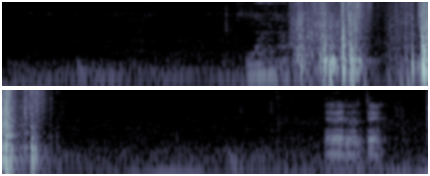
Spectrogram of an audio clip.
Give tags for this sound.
cajas cajon

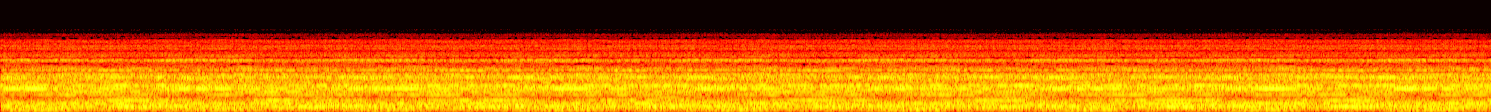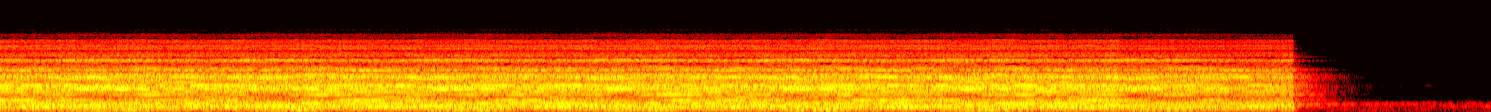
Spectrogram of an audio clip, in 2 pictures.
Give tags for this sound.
ambient atmosphere drone artificial harsh Ableton-Live

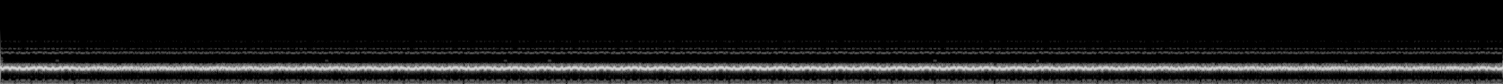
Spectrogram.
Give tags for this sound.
laser abox death-ray vintage synthetic sci-fi B-movie ray-gun

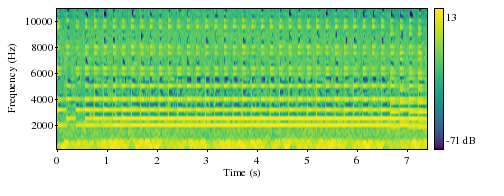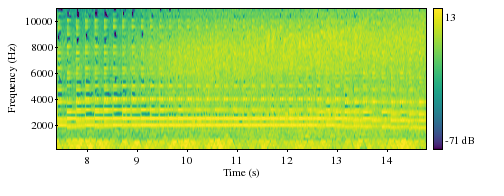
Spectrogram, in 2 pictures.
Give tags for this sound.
Dark Darkwave Experimental Noisecore Ambient Easy breakbeat Noise Listening Psychedelic new NoiseBient

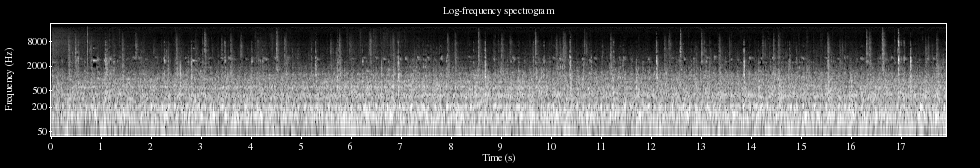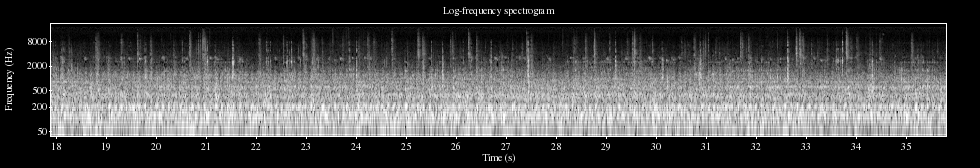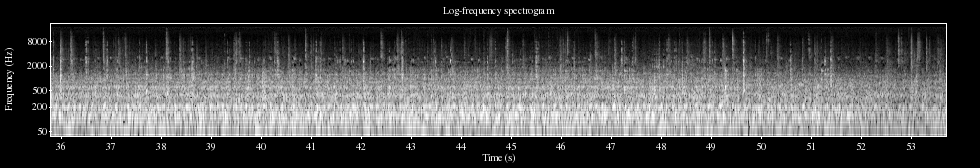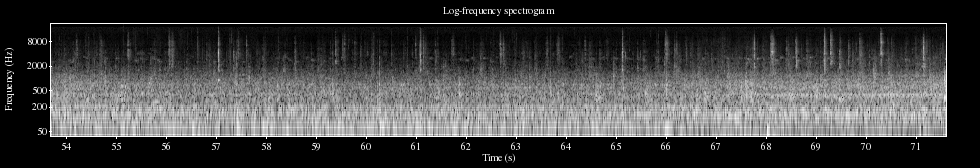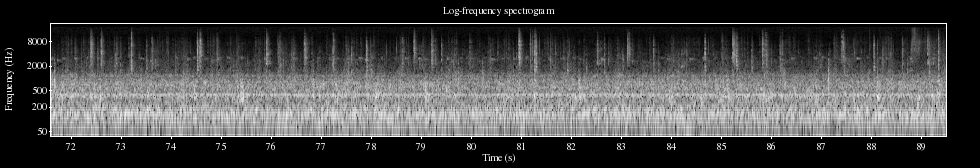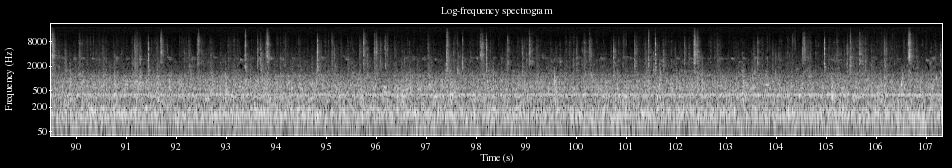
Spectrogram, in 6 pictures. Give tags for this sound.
factory industrial machine machinery mill

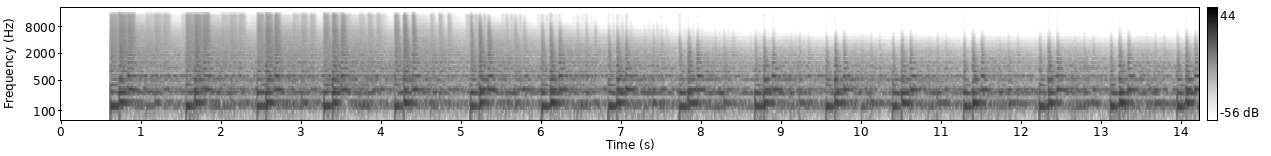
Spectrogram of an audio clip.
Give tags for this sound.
acid dance electronica synth trance

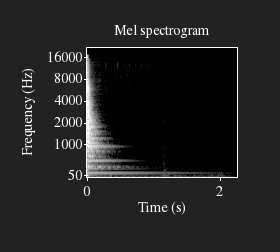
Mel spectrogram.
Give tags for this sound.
bang can clang flick flicked flicking hit impact metal metallic percussive strike water watering watering-can

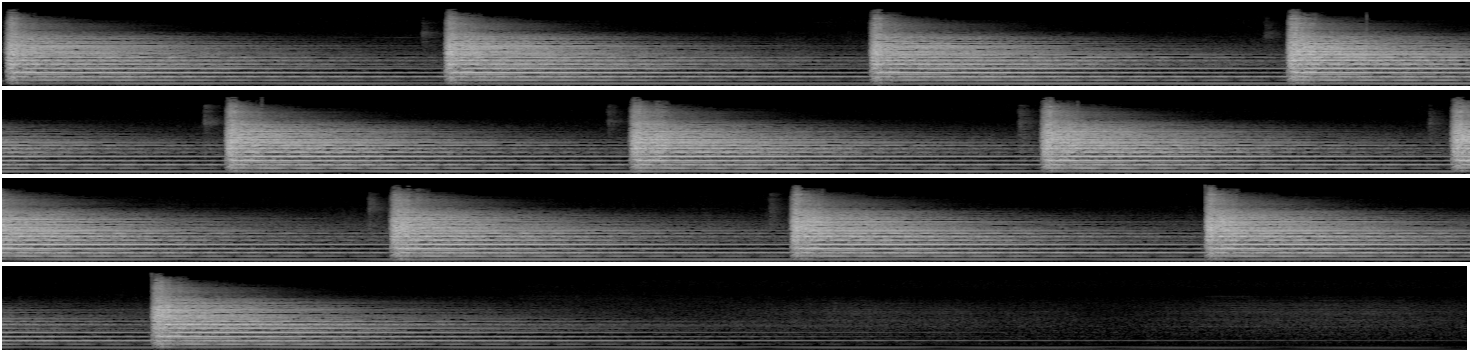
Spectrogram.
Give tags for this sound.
ben strikes big

